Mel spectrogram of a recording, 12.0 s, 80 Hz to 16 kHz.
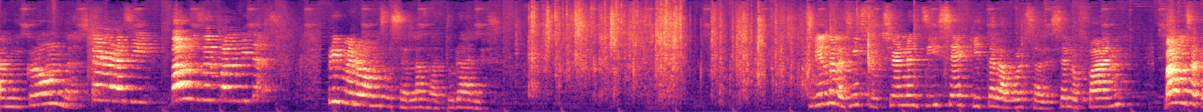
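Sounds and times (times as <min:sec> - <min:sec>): popcorn box and paper bag rustling: 0:05.2 - 0:09.6.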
